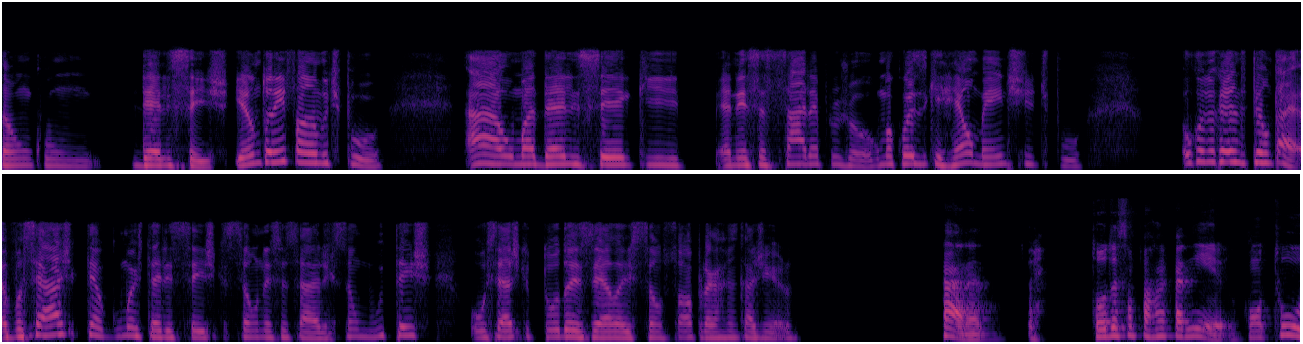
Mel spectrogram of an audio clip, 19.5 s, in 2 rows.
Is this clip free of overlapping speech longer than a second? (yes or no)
yes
